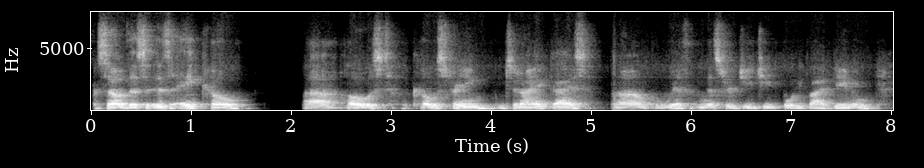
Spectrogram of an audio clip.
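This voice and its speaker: A man's voice: medium pitch, lively intonation, warm tone, roomy sound, dull audio. A man hosting a racing livestream in a folksy, earnest way, speaking while under the weather with a head cold. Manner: folksy and earnest, halting at times. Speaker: livestream host. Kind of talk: casual livestream commentary.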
